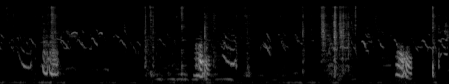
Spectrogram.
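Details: Francolin chicks feeding: quick high chirps from several birds, broken by repeated loud clattering bursts of pecking or handling noise.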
